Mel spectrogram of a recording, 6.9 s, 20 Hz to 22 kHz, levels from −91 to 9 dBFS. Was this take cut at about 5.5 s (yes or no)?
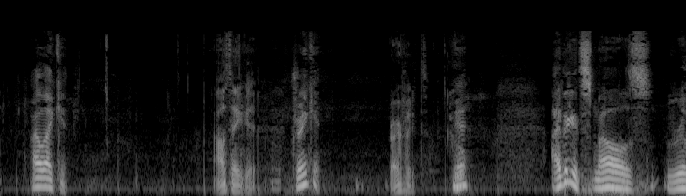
no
